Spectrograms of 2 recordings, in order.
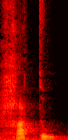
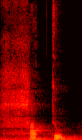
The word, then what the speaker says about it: rato: So if the R is in the beginning, you would say rato. It's like an H, like a very soft rato.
